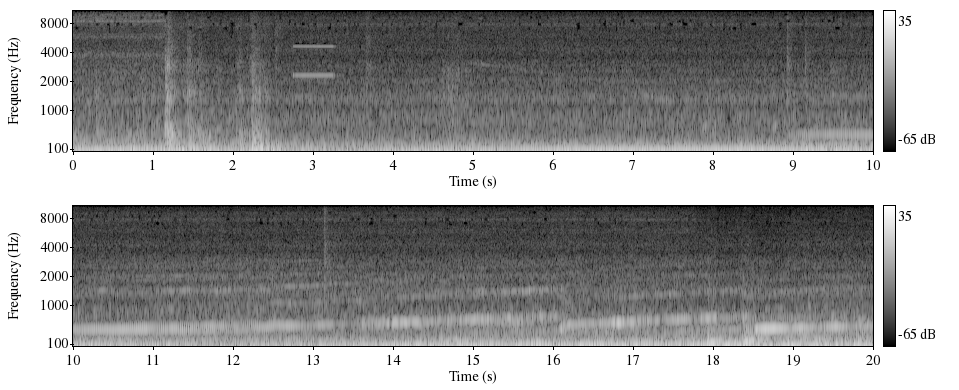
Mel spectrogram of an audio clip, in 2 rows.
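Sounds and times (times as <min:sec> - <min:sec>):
train cab running rumble: 0:00.0 - 0:20.0
short electronic beep: 0:02.8 - 0:03.3
rising whine: 0:08.7 - 0:20.0.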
